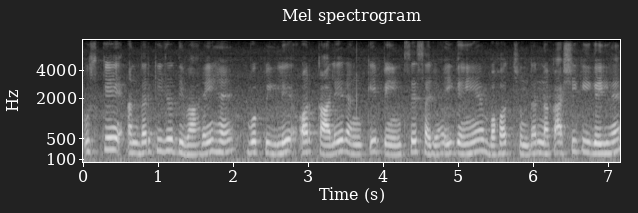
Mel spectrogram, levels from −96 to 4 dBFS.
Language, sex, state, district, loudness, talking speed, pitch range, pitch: Hindi, female, Bihar, Gaya, -17 LUFS, 190 wpm, 195-225 Hz, 210 Hz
